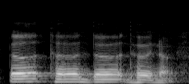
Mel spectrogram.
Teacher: इसके बाद जो त वर्ग है, त थ द ध न, इन पांचों वर्ण में हमारी जो जीभ है वो दांत को टच कर रही है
